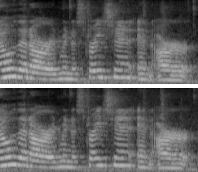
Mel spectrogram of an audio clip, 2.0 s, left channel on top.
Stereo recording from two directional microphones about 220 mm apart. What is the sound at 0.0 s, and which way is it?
A woman's voice, 45° right (ahead or behind).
